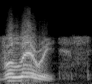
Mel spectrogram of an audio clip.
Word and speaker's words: Valery: My name is spelled with Y at the end instead of I-E for female, spelled with Y, and it's pronounced Valery.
